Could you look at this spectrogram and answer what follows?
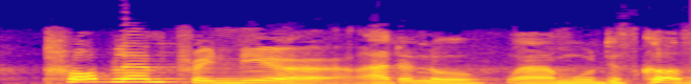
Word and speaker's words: Problempreneur: So, yeah, I mean, you pronounced it right, the PROBLEMPRENEUR instead of, entrepreneurship.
